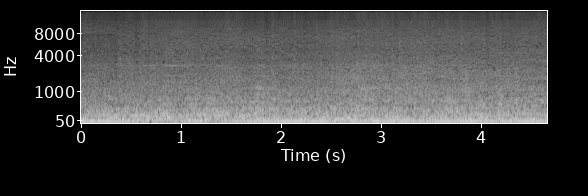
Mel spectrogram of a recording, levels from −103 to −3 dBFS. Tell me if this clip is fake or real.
fake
